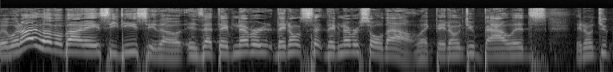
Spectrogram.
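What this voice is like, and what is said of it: Usual voice. Nothing is said of it.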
